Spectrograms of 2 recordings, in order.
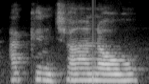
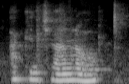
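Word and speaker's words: Akincano: a wonderful teacher um i don't think i pronounce his name quite properly but it's um akinciano webber akanchano i can channel um that's how you type it anyway a k i n c a n o and um anyways he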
